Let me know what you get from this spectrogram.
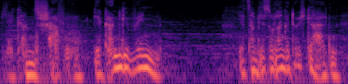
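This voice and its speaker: An actor playing a tired, gently persistent young man in a radio drama, earnest and coaxing. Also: on the low side, expressive, a little fast, faint music behind, natural voice. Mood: coaxing, urgent. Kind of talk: German radio drama acting. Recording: clearly noisy background ambience.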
